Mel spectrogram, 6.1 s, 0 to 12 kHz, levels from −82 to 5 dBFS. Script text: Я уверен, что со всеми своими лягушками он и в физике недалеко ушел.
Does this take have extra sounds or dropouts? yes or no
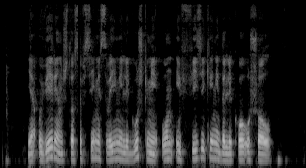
yes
